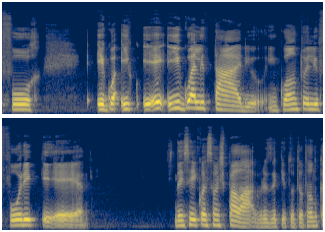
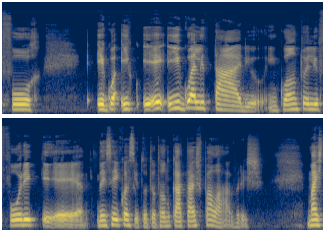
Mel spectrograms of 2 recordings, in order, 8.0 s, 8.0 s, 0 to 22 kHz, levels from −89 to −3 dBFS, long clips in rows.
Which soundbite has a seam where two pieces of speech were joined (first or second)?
second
